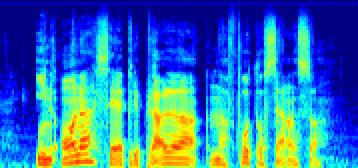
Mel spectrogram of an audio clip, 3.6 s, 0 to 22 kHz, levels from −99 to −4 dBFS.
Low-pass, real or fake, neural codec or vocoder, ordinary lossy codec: 19.8 kHz; real; none; none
